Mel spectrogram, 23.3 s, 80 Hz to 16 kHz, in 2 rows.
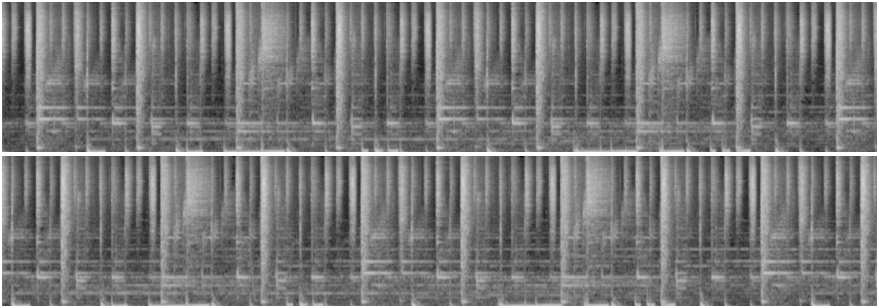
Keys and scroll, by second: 3.7 5.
